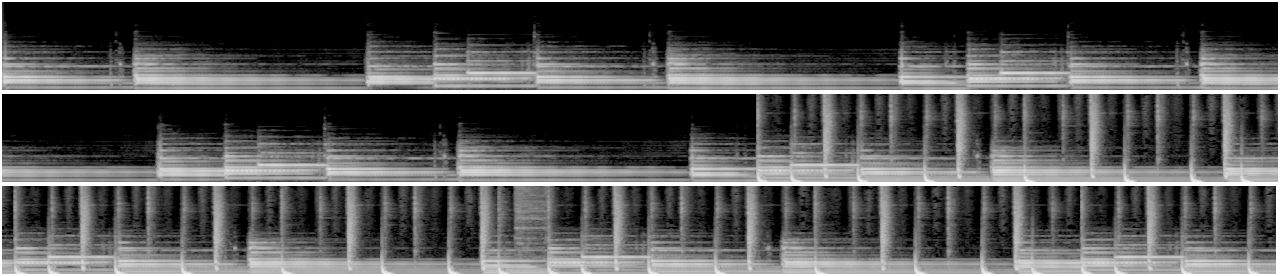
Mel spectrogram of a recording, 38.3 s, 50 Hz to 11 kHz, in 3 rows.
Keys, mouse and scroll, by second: 0.7 Tab, 1.0 scroll down 1, 1.6 middle click, 4.3-5.0 scroll down 1, 5.4 middle click, 9.9 shift+right click, 10.3 typing, 12.6-17.9 typing, 17.0 Return, 19.4 typing, 20.5 middle click, 21.8 typing, 23.8 typing, 25.6 middle click, 26.6-27.6 typing, 28.6 scroll, 28.7-29.4 scroll up 1, 29.2-30.4 typing, 32.6 typing, 34.0-34.7 scroll down 1, 34.7-35.5 typing, 36.7-37.4 scroll up 1, 37.4-37.8 typing.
